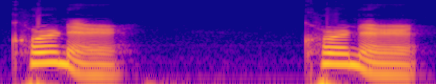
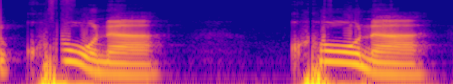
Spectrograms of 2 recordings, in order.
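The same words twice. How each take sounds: First: American "corner" with both r's curled; slow rhotic American demonstration; American pronunciation. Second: British "corner" without r, "kaw-nuh"; non-rhotic British demonstration; British pronunciation. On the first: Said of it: "而美式发音呢". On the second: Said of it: "英式发音是cool呢". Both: Shown as a demonstration.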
